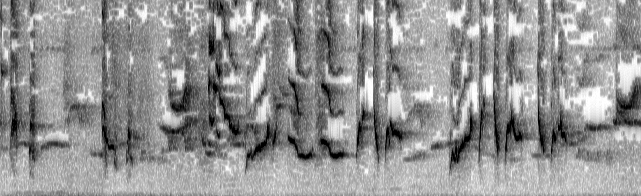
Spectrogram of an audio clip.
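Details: Oriental magpie-robin song while seeking a rival to fight: loud looping whistles sweeping up and down, given in quick clusters with short gaps, low hum beneath.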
